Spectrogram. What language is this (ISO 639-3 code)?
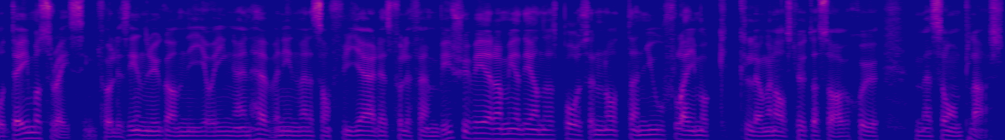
swe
